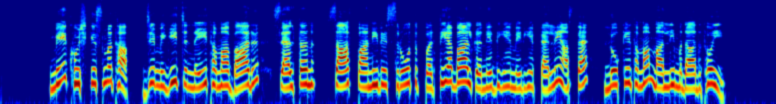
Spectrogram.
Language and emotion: Dogri, happy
